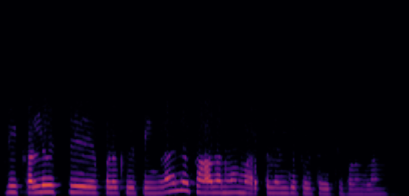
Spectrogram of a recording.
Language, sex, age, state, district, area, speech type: Tamil, female, 45-60, Tamil Nadu, Coimbatore, rural, conversation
